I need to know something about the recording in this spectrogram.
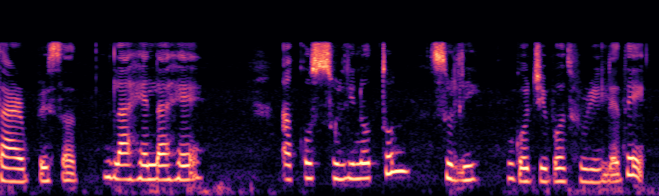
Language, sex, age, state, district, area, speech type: Assamese, female, 18-30, Assam, Sonitpur, rural, spontaneous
